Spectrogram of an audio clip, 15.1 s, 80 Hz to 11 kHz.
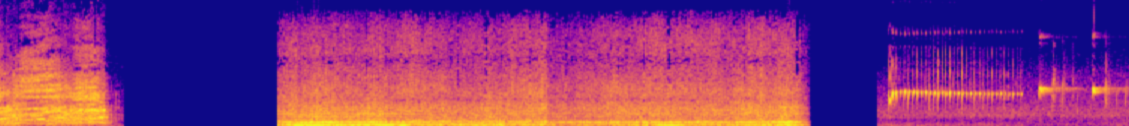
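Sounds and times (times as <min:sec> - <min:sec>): insects buzzing: 0:03.7 - 0:10.8, 0:11.8 - 0:15.0.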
